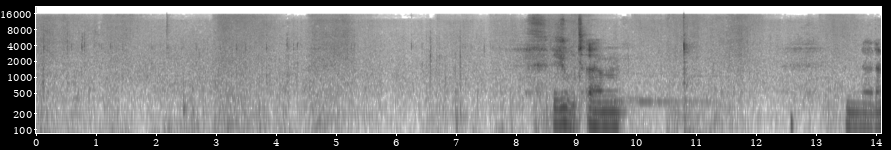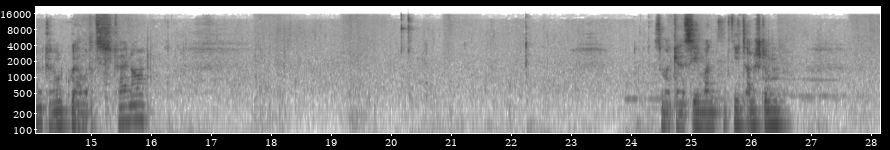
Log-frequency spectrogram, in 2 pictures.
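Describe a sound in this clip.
Waves roll and crash against a wooden ship at sea.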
